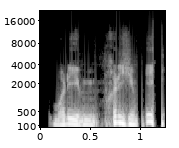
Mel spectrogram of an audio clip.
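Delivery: fast, laughing, confused question; laughing disbelief. Retold or imitated.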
